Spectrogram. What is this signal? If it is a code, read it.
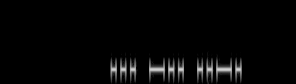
Morse code, heard as a keyed tone, about 25 wpm, 700 Hz. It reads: SDF
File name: Three Letter-Number Combinations - 25wpm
